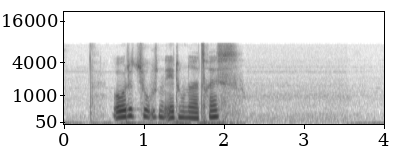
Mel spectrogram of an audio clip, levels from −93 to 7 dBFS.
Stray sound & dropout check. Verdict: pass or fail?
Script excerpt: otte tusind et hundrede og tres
pass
